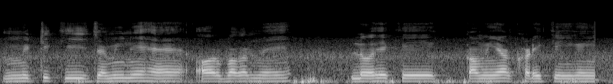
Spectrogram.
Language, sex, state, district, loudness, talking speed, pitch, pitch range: Hindi, male, Uttar Pradesh, Lucknow, -18 LUFS, 125 wpm, 140 Hz, 140-145 Hz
